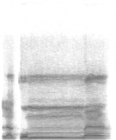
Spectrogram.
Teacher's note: Maka dia diidghamkan mimnya itu ke dalam mim yang berikutnya.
